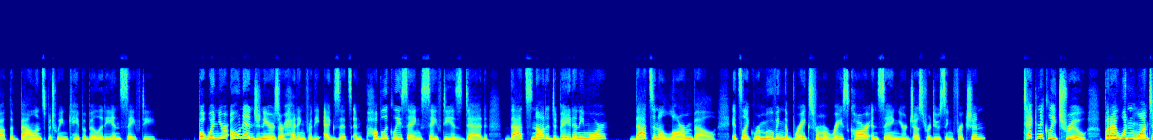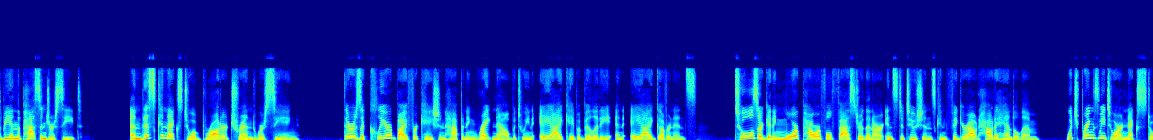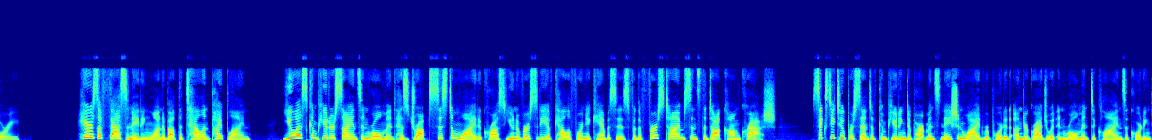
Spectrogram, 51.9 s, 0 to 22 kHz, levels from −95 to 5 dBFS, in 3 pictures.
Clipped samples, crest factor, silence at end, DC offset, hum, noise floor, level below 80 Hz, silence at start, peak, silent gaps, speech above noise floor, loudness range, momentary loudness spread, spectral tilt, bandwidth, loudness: under 0.1%; 20 dB; 0 s; under 0.1%; none; -84 dBFS; -70 dBFS; 0 s; -12 dBFS; 14.80-15.35 s, 18.70-19.21 s, 35.08-35.61 s; 53 dB; 4 LU; 9 LU; -4 dB/octave; 12 kHz; -31 LUFS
